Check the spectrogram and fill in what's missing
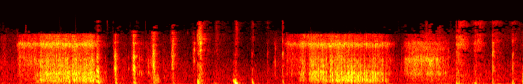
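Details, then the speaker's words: Man sleeping out cold, possibly after a double dose of something, snoring loudly and regularly; sleep apnea suggested as a maybe: rough rattling inspiratory snores with snorts and clicks; snoring. "It's pretty regular. It's almost like the ocean."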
